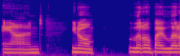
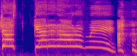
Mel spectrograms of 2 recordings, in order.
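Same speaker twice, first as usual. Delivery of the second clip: put-on scream, higher and louder; 11 dB louder than usual. Retelling a dream of giving birth in hospital: imitating own screaming.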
